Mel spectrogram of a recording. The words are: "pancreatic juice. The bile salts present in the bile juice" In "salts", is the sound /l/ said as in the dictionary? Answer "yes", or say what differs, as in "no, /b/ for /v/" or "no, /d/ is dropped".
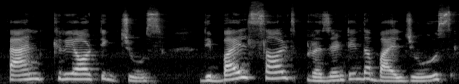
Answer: yes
